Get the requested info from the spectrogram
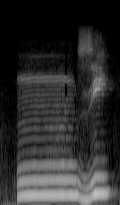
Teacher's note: اون حمزہ کے لیے ضمہ، ہونٹوں کو گول کیا جائے گا اور نون کے اوپر ساکن ہے تو واپس ہونٹوں کو لایا جائے گا. اون زی، زا کے نیچے کسرہ، ای کی ساؤنڈ کی جائے گی اینڈ شارٹ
